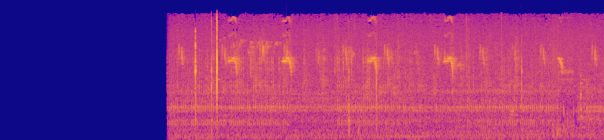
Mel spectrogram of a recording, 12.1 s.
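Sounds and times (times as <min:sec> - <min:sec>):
background hum: 0:03.4 - 0:12.0
small bird chirping: 0:03.4 - 0:12.0.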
